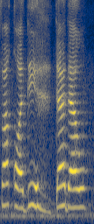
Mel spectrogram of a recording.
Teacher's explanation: قاف کو پر پڑھیے، ہا کی آواز کلیئر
